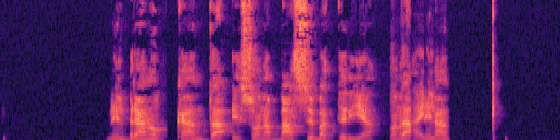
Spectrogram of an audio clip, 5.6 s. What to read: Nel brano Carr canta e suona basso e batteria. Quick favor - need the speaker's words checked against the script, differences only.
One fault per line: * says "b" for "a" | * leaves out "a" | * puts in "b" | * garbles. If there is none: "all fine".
* leaves out "Carr"
* garbles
